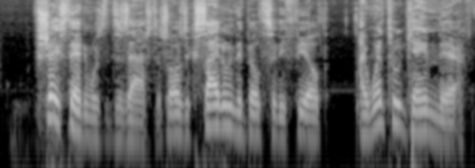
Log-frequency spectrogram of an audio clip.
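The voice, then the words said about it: Brooklyn New York accent. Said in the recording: “I'm from Brooklyn, New York. ... my accent's not gone?”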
